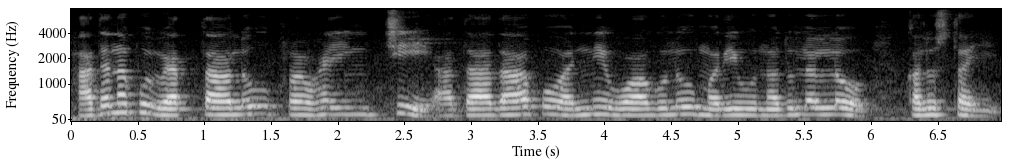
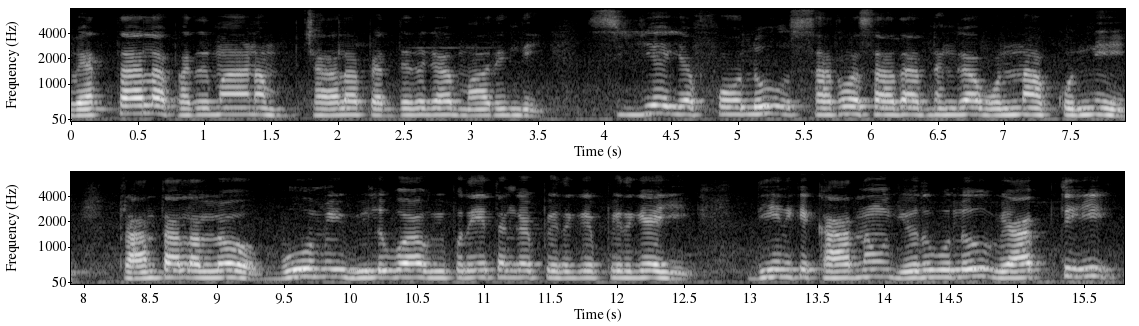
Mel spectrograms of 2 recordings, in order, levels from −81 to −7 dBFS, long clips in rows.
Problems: background sounds at intervals, background conversations at intervals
